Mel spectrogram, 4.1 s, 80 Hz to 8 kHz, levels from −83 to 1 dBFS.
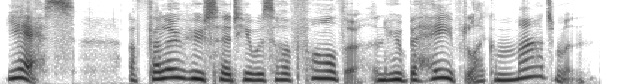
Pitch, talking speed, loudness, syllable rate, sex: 240 Hz, 220 wpm, -20 LUFS, 5.6 syllables/s, female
